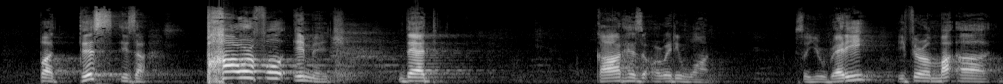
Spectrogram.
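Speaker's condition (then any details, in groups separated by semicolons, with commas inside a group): No condition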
